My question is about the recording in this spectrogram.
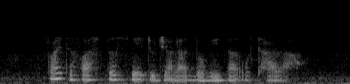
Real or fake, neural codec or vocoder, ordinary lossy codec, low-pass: real; none; Opus, 24 kbps; 3.6 kHz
